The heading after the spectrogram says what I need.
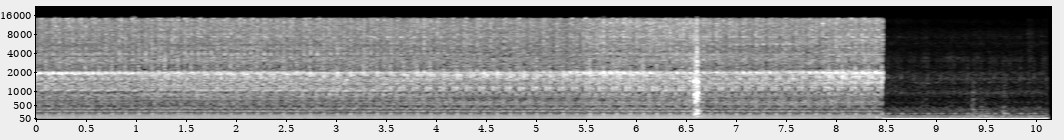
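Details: Old TDI 90/110 hp rotary injection pump diesel: steady idle with even clatter and faint uneven pulse, running lean after the pump quantity adjuster was tightened; pump body scored and O-ring leaking, needs stripping again.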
